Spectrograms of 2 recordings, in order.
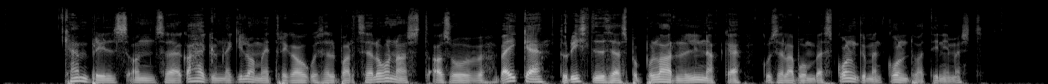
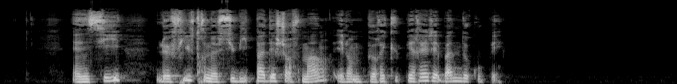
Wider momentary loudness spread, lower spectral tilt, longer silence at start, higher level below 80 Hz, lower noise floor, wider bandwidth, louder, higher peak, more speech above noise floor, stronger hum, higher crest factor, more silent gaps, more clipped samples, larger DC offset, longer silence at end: second, 6 LU vs 13 LU; first, -6 dB/octave vs -3.5 dB/octave; about the same, 0.65 s vs 0.75 s; first, -42 dBFS vs -48 dBFS; about the same, -66 dBFS vs -67 dBFS; about the same, 15 kHz vs 15 kHz; second, -25 LUFS vs -14 LUFS; second, -8 dBFS vs 0 dBFS; second, 42 dB vs 52 dB; neither; about the same, 18 dB vs 18 dB; neither; neither; neither; second, 0.7 s vs 1.75 s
